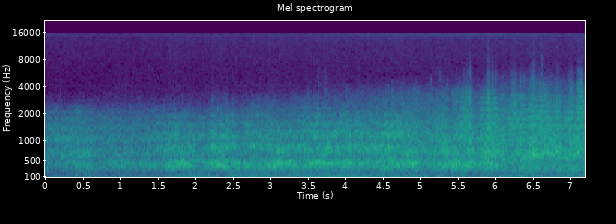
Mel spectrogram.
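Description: An F-16 fighter jet at the Farnborough air show gives a steady, broad roar that swells a little as it passes, heard from a distance with no talking.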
